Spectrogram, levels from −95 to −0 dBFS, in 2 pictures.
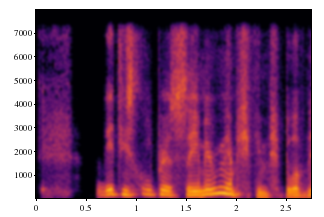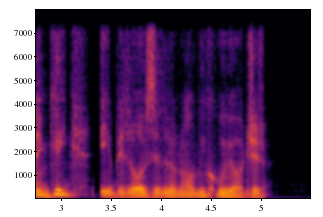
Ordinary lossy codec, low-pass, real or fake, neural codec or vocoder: none; 7.2 kHz; fake; codec, 16 kHz in and 24 kHz out, 0.4 kbps, LongCat-Audio-Codec, four codebook decoder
